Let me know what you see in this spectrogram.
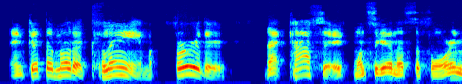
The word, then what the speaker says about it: Kase: Once again, that minister's last name is spelled K-A-S-E, Kase,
